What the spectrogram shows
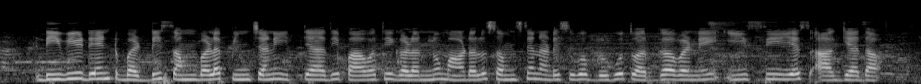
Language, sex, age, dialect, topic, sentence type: Kannada, female, 18-24, Central, banking, statement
